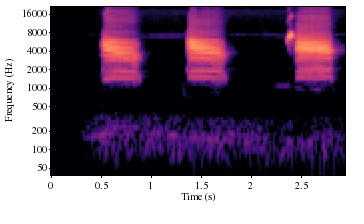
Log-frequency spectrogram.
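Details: Common iora, two-week-old sibling young birds kept to lure their parents: three harsh, raspy, broadband bursts about half a second long, spaced roughly one second apart, over quiet background.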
